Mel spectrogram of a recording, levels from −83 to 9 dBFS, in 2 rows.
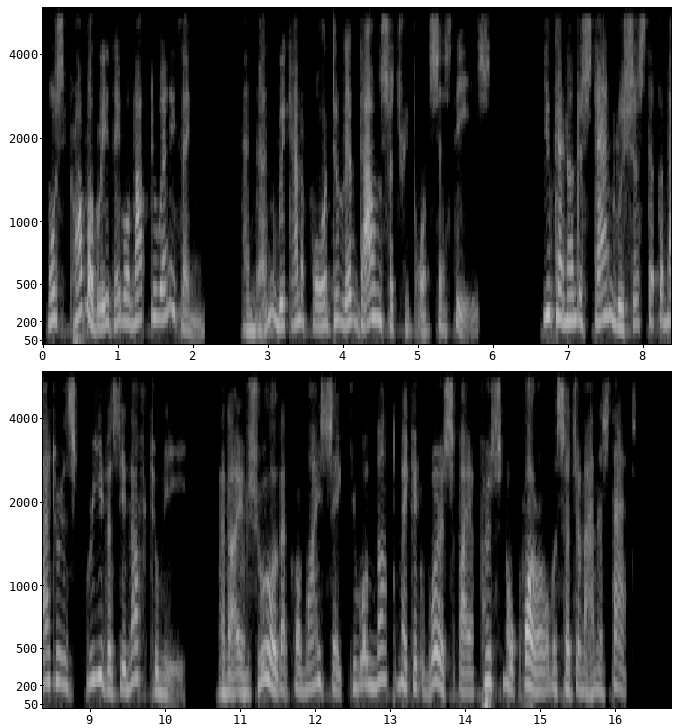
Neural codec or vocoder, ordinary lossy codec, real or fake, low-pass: codec, 16 kHz, 8 kbps, FreqCodec, smaller model; Opus, 32 kbps; fake; 5.4 kHz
